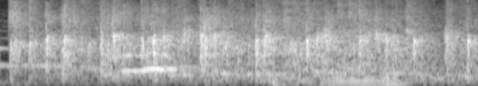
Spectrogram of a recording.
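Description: An audience breaks into steady, crowded applause, voting by applause on which contestant will win a game. The dense clapping stays fairly even throughout, with a few scattered voices and cheers mixed in.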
